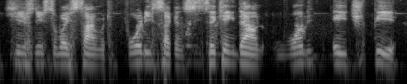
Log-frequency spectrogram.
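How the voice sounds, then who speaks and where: A man giving color commentary on an esports match, often hesitant, then rising with excitement on the plays. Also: mid-range voice, moderate pace. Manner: hesitant, many fillers and restarts, rises to excitement on plays. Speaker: esports analyst. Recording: noisy game stream with gunfire.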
